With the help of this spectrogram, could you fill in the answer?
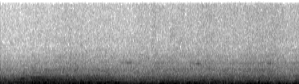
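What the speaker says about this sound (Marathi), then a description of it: "पेनच्या पुढे पाऊस खूपच लागतो" Heavy monsoon rain pours down beyond Pen on the Konkan coast, heard from a moving Diva–Roha MEMU train as a loud, steady, unbroken roar that fills the whole stretch.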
